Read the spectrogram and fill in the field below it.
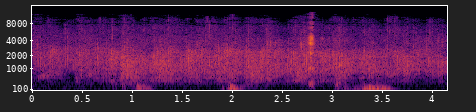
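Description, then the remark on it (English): A church audience applauds the Lord steadily, a dense wash of many hands clapping at an even level for several seconds, with a few scattered low thumps and a brief sharper clap or cheer midway. “Can we give the Lord a good round of applause?”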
